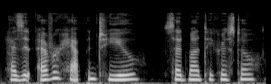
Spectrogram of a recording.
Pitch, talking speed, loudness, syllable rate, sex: 225 Hz, 200 wpm, -18 LUFS, 6.3 syllables/s, female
